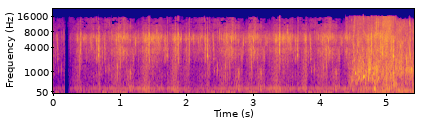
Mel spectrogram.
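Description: Wet sloshing and many small squelchy clicks of shallow muddy water being stirred, as of an eel sliding through it; it grows louder near the end.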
